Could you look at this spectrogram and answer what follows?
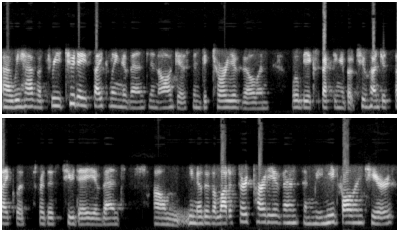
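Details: Adult woman speaking; typical speech.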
